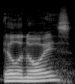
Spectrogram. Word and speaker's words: Illinois: Today, we are celebrating the planting of Joy Church, Wheaton, Illinois. Is it the S or do you not say the S? Illinois, silent S.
